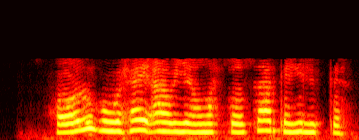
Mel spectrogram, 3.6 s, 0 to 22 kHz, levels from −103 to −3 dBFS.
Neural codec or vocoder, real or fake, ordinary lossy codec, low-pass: codec, 16 kHz, 4 kbps, FreqCodec, smaller model; fake; AAC, 16 kbps; 7.2 kHz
